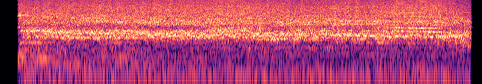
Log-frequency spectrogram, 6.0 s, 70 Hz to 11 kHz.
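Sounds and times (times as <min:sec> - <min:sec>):
really loud scream: 0:00.2 - 0:06.0.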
